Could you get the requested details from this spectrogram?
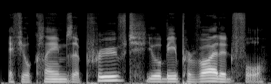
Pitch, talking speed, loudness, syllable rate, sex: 130 Hz, 220 wpm, -16 LUFS, 5.8 syllables/s, male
